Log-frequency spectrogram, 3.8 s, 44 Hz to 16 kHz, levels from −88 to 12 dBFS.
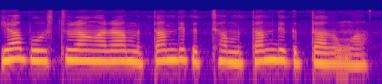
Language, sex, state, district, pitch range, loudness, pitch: Garo, female, Meghalaya, South Garo Hills, 205-240 Hz, -14 LUFS, 225 Hz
